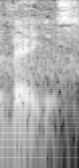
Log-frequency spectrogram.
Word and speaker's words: vagus: state is regulated by the vagus kind of like pronounced like Las Vegas but it's the AG us if you're interested in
